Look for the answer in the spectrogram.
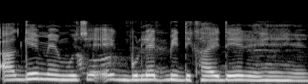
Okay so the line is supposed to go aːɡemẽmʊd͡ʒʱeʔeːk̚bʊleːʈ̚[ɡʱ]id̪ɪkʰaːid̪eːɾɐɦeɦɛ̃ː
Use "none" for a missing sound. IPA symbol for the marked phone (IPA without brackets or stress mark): bʱ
